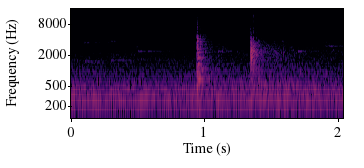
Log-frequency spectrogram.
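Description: A cue strikes a snooker ball with a sharp tap.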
